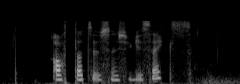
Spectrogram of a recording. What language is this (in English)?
Swedish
